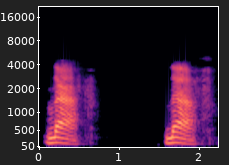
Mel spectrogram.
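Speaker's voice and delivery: American "Laugh" with a front A, as in cat; American short-A "Laugh"; American pronunciation. Shown as a demonstration. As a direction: say "Laugh" as laff, American style.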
